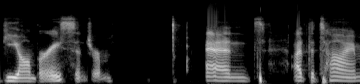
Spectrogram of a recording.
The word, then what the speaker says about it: Guillain-Barré: you, and I think you have something called Guillain-Barré syndrome. And at the time, I could not pronounce that. it's Right. Right. it's French, Yeah. but he says, it's, I think you have Guillain-Barré syndrome.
